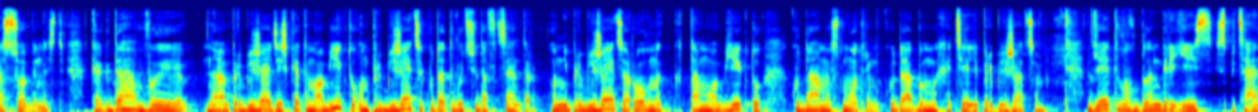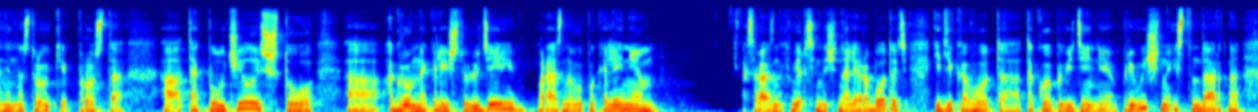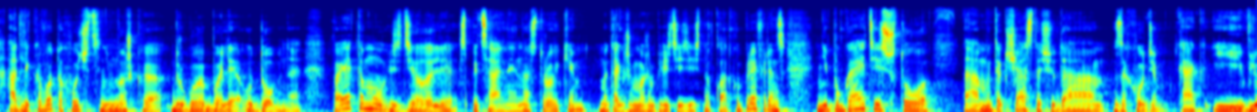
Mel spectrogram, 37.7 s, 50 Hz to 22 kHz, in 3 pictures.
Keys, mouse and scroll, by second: 2.2-3.6 scroll up 9, 5.4-6.5 scroll down 10, 6.5-8.6 scroll up 9, 8.6-10.0 scroll down 8, 10.0-13.7 middle drag, 31.2-34.4 drag.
